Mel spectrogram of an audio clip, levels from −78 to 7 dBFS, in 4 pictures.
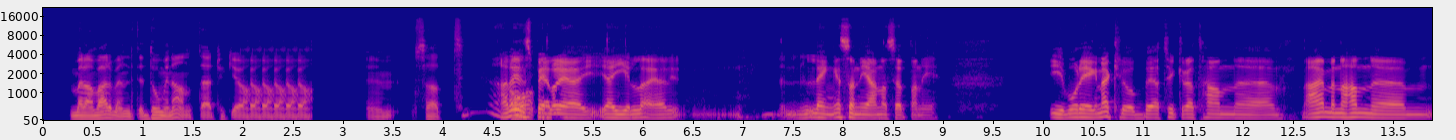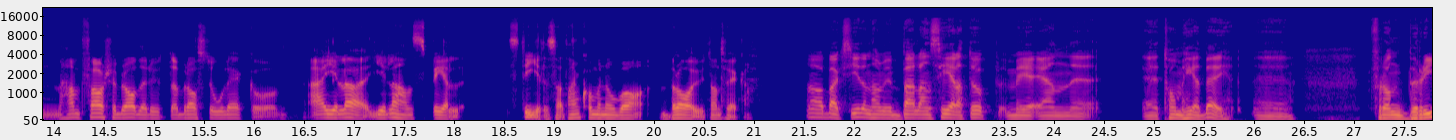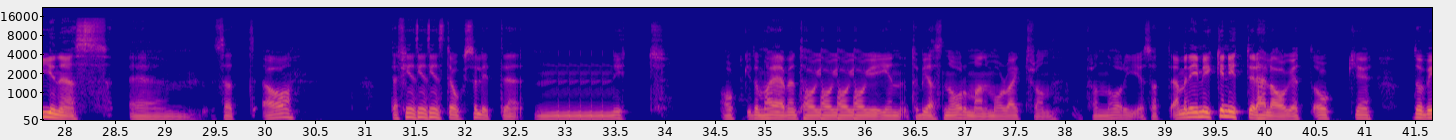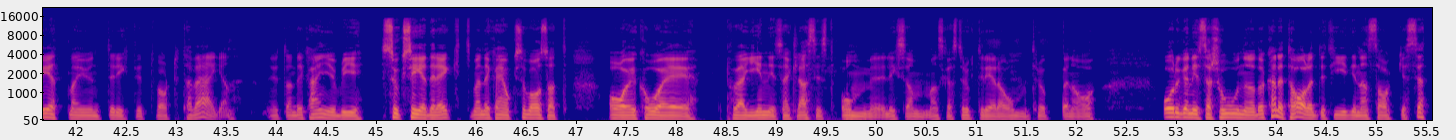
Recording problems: audio stuttering; 4 times, first at 2 s

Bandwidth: 14.5 kHz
